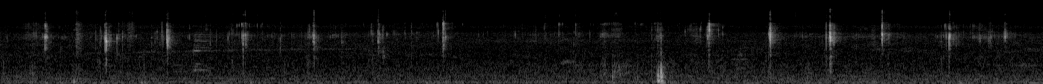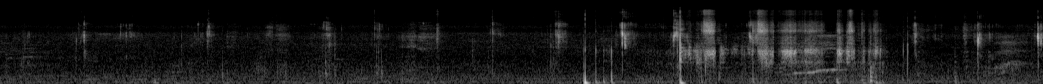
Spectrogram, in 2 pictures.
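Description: A person chewing rice and chicken curry close to the microphone, with sharp mouth clicks about one or two a second. Near the end come two low thumps and a dense run of louder chewing noises.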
